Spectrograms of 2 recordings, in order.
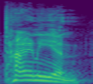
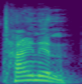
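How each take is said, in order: First: A 'y' glide comes before the last syllable. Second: No 'y' glide comes before the last syllable. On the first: The speaker calls it wrong. "It's not Tynyan" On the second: The speaker calls it right. "It's Tynan"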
